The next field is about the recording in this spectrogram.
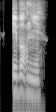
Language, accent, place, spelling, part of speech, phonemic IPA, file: French, France, Lyon, éborgner, verb, /e.bɔʁ.ɲe/, LL-Q150 (fra)-éborgner.wav
- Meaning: to cause to lose an eye, take someone's eye out, have someone's eye out, gouge out an eye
